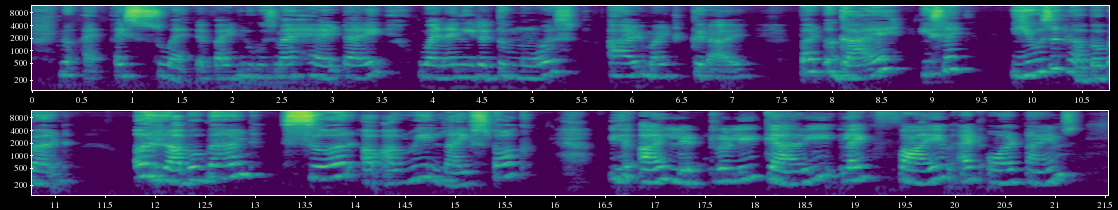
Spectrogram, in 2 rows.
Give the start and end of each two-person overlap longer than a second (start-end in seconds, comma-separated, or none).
none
